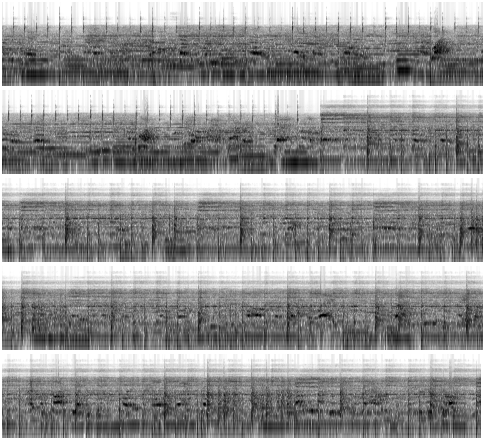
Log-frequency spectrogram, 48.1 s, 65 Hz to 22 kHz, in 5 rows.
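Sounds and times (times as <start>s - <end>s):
drum kit beats: 0.0s - 48.0s
rock band playing live: 0.0s - 48.0s.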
